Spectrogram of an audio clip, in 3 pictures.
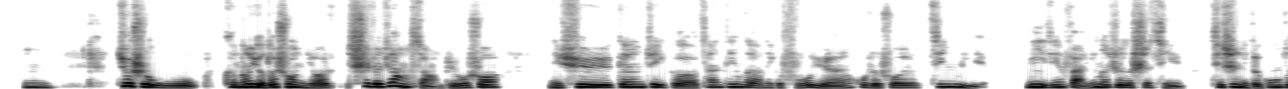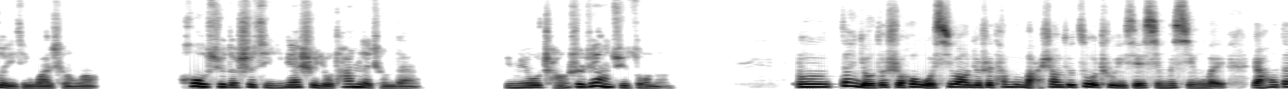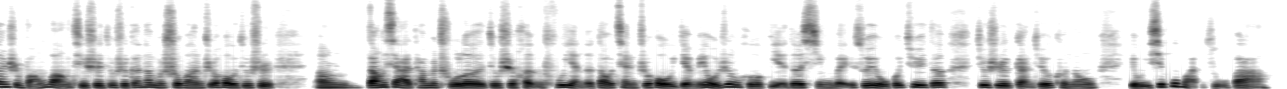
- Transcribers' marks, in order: none
- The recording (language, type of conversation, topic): Chinese, advice, 我怎样才能更好地控制冲动和情绪反应？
